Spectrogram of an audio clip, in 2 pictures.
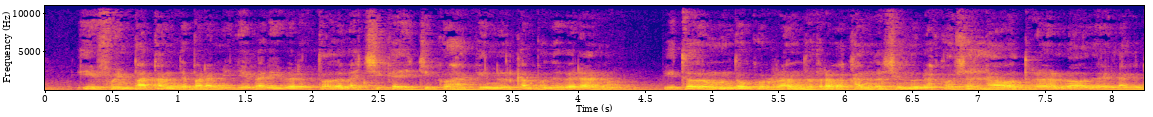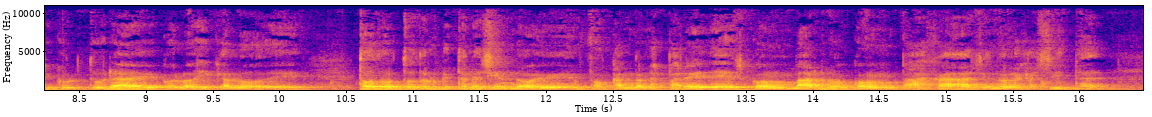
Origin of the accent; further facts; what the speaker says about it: Tazacorte, Canary Islands, Spain; con llamarme a mi teléfono a La Palma, Tachacorte, que es mi pueblo, allí estaré.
